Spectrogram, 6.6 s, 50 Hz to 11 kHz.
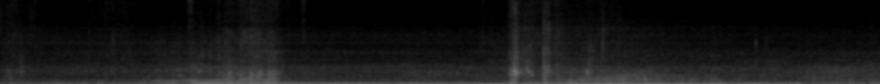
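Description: Cadillac XT5's 3.6-litre V6 idling, heard as a steady low exhaust rumble at the tailpipes that grows louder about a second and a half in.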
